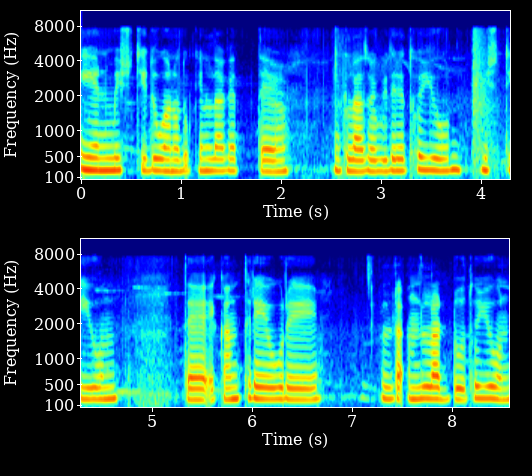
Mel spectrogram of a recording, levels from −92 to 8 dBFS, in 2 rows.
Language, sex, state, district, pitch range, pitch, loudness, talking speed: Chakma, female, Tripura, Unakoti, 220-240 Hz, 230 Hz, -18 LUFS, 120 wpm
